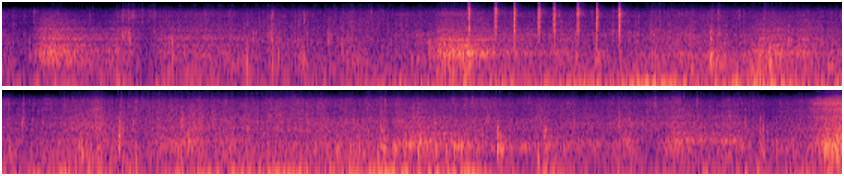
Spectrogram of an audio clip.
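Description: Enduro mountain bike rolling along a leaf-covered dirt trail, tyres rustling and crackling over dry leaves. About two seconds in there is a short run of rapid sharp clicks, the loudest sound here.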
